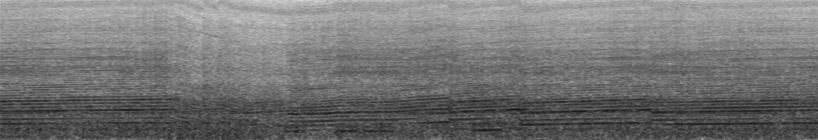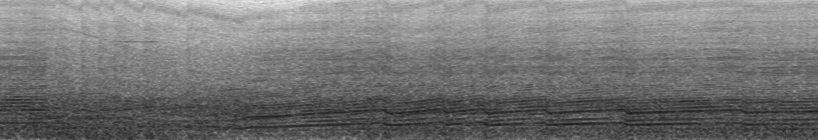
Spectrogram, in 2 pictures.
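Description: A Formula One car's engine shifts gears, its pitch dropping and climbing again.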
